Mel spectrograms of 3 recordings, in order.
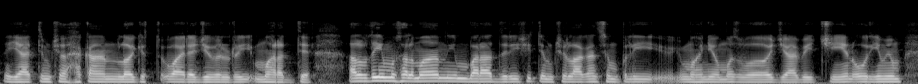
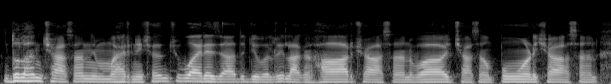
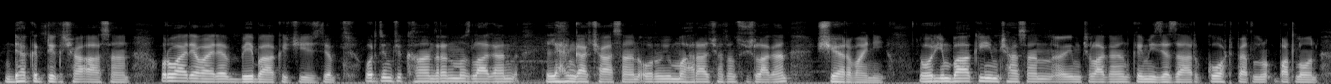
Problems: background sounds at intervals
